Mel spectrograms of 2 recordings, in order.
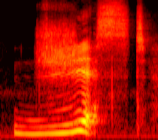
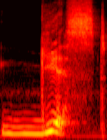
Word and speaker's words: gist: Gist. Notice that this is not pronounced gist.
